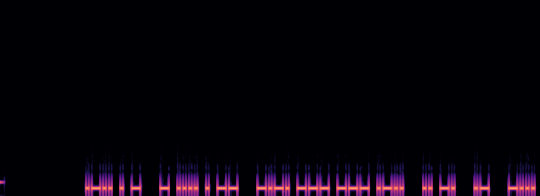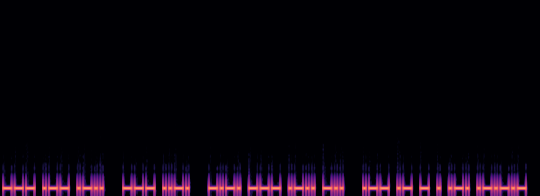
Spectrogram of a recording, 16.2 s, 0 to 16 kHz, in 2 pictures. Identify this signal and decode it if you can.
Morse code, heard as a keyed tone, about 28 wpm, 700 Hz. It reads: LET THEM COOL IN A BOWL OF COLD WATER.
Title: Sentences from Top 1200 Words 28wpm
